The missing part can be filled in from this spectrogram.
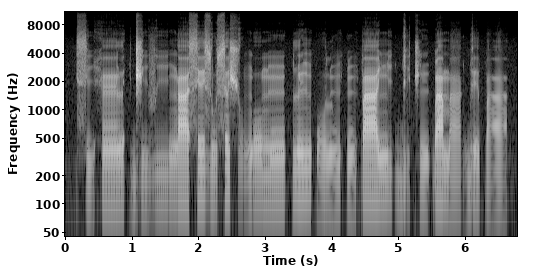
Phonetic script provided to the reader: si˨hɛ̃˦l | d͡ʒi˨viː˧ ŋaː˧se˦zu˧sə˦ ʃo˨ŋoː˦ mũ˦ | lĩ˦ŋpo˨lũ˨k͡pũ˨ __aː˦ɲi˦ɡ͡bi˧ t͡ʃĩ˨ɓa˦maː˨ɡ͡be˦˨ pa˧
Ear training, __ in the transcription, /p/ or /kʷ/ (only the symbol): p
